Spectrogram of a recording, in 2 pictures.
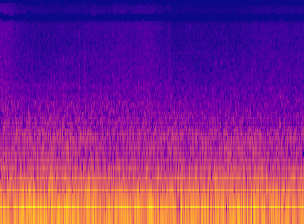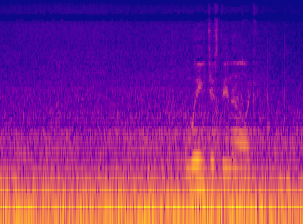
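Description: A car engine rumbles low and steady from inside the cabin.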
